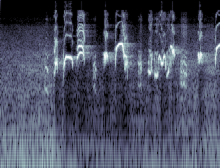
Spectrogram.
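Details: Anis merah, the orange-headed thrush, in rapid varied song meant to encourage other birds to sing, with tumbling chirps, upward sweeps and slurred whistles crowded closely together.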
